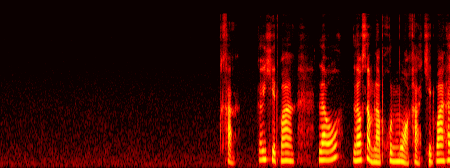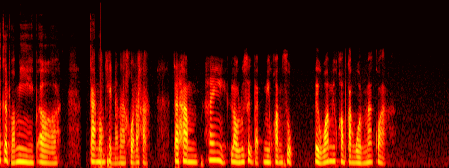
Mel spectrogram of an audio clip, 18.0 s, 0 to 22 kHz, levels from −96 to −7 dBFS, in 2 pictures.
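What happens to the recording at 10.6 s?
A call audio freeze occurs from 10.61 to 10.75 s. The last sound smears into a brief fading buzz, then 80 ms of silence, likely from delayed packets draining the jitter buffer. The audio then resumes where it stopped, losing nothing but running 111 ms late.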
